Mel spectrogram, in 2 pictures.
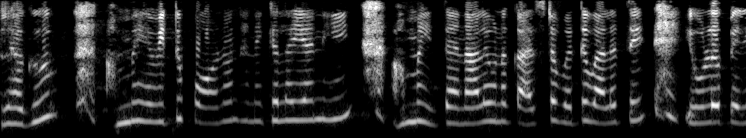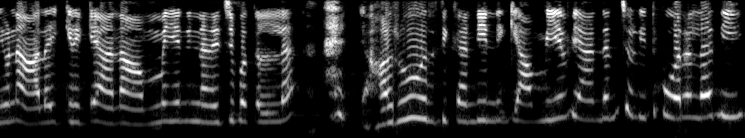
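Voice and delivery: tearful reproach. Acted. Mother to son who left her for someone, tearful reproach. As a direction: plead through sobs, hurt and reproachful. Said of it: "அழுகாதீங்கம்மா".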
